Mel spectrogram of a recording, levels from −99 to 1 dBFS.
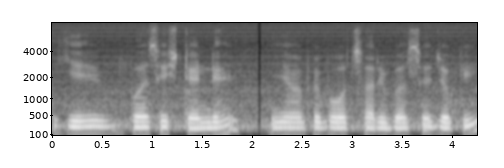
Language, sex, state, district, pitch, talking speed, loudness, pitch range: Hindi, male, Maharashtra, Aurangabad, 115 Hz, 180 wpm, -15 LUFS, 110-120 Hz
